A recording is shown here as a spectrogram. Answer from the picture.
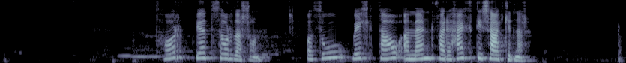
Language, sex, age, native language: Icelandic, female, 50-59, Icelandic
